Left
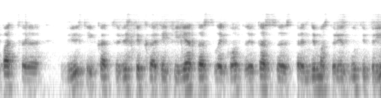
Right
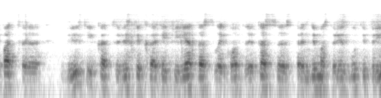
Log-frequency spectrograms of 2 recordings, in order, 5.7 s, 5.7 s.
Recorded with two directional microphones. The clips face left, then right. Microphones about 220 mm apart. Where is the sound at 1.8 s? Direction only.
35° left (ahead or behind).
